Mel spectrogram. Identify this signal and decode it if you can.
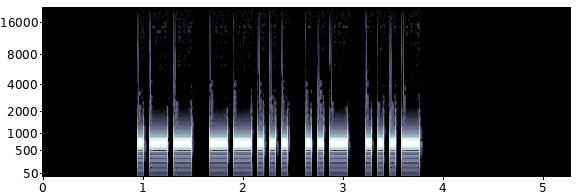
Morse code, heard as a keyed tone, about 24 wpm, 700 Hz. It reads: W7UV
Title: Speed Racing - USA 1x2 Call Signs 20wpm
